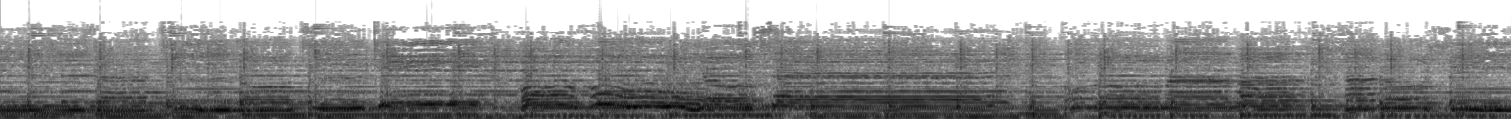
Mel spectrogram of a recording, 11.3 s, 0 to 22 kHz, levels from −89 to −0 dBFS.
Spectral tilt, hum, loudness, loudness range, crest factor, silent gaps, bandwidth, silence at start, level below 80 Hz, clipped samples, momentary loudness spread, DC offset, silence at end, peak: -6 dB/octave; none; -11 LUFS; 3 LU; 10 dB; none; 11.5 kHz; 0 s; -20 dBFS; under 0.1%; 5 LU; under 0.1%; 0 s; 0 dBFS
